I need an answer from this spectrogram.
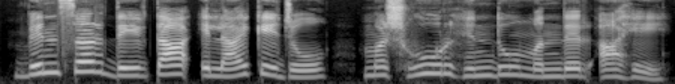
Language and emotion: Sindhi, neutral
